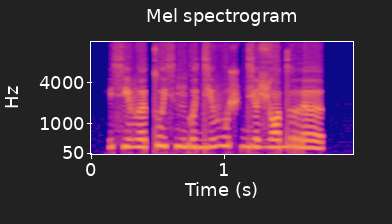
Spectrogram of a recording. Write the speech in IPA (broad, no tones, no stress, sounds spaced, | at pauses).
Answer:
sʲ a v ə t u sʲ ŋ ɡ o dʲ ə v u ʃ dʲ ɒ ʑ ɔ d r ə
